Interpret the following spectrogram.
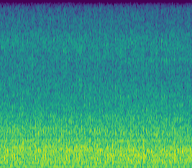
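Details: Diesel truck, first startup with a newly installed compound turbo system, new turbo paint giving light smoke, not yet road-driven; steady, even idle clatter with a smooth whistle on top, no misses or knocks. Normal diesel idle.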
